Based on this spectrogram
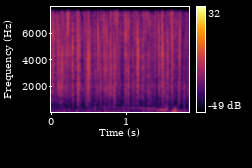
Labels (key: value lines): label: biophony, cascading saw
recorder: SoundTrap 600 or HydroMoth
